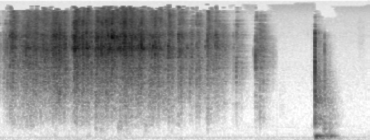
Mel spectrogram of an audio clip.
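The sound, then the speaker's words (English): Heavy game tokens in upgraded, weighty cases rattle and shuffle steadily for about two seconds during a board game, a brief clatter follows, then a single solid, weighty thunk as one is set down. “If my tokens sound different, it's because they are different. I've upgraded the cases and they're really nice and weighty.”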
